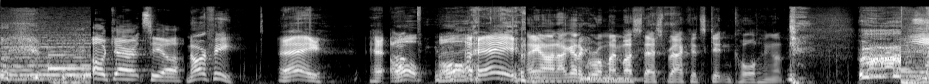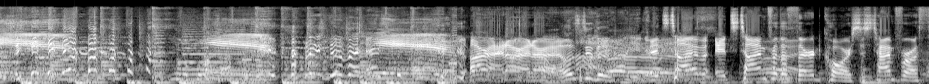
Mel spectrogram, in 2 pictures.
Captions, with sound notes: Oh, Garrett's here. Knarfy! Hey. Oh. Oh. Hey. Hang on, I gotta grow my mustache back. It's getting cold, hang on. (all laughing) All right, all right, all right. Let's do this. It's time for the third course. It's time for our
